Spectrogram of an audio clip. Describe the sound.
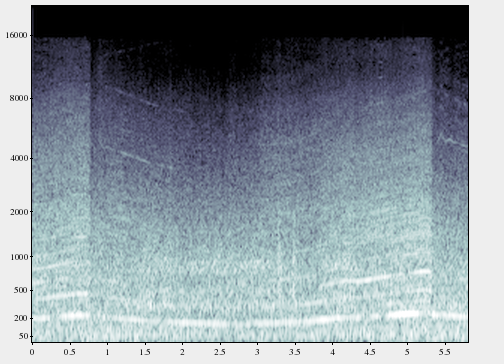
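Car engine in a racing video game drones steadily with no pause, its pitch sinking slowly and then climbing again toward the end amid a constant hiss, with no talk.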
